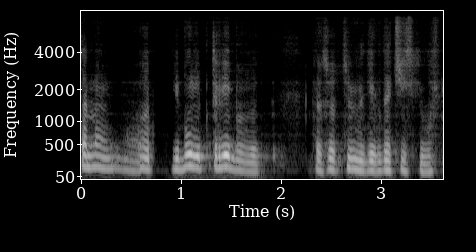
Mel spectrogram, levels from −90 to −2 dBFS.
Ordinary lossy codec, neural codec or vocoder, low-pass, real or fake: none; codec, 24 kHz, 1 kbps, SNAC; 7.2 kHz; fake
